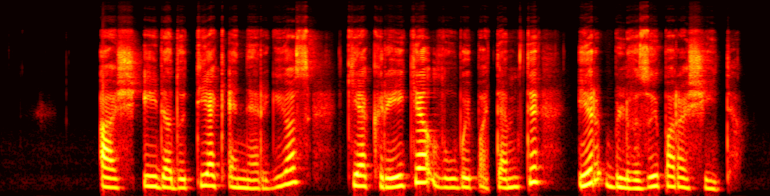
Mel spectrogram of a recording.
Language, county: Lithuanian, Kaunas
